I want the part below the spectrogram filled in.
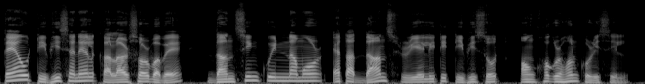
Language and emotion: Assamese, neutral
